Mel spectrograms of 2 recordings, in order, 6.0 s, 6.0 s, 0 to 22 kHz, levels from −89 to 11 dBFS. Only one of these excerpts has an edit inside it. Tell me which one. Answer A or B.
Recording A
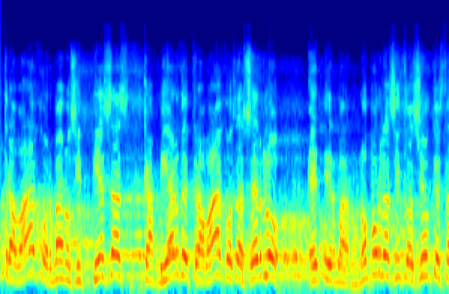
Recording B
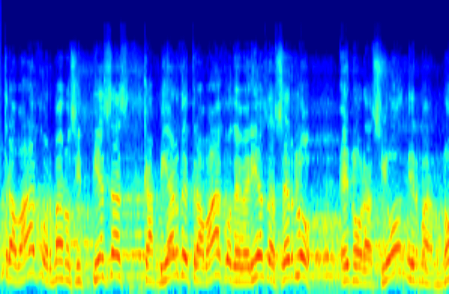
A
